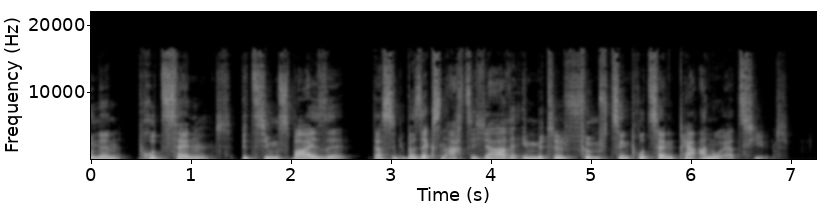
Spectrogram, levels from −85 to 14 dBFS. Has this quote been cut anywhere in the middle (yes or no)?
yes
